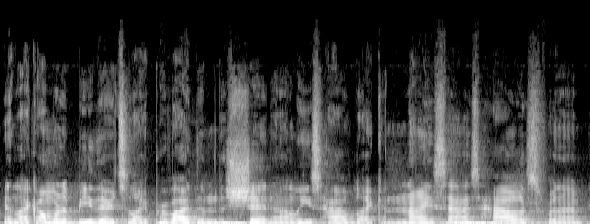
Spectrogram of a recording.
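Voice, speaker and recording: A man's voice: mid-range voice, fairly even intonation, a little fast, a little hiss or hum. A young adult man in a casual podcast chat, talking in loose slang and often saying bro and man.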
